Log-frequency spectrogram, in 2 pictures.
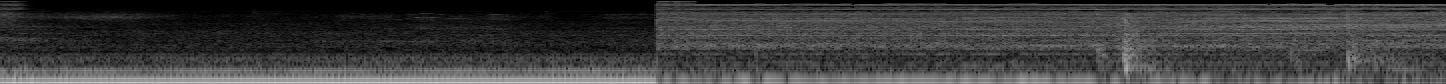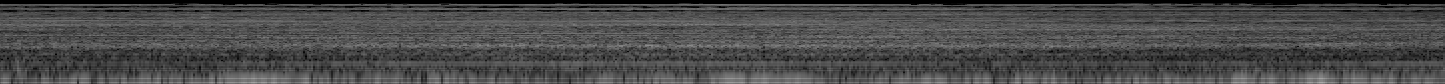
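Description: A car engine idles while warming up, a steady close rumble and hum that begins after a short quieter stretch, with a couple of brief clicks partway through and no talking.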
